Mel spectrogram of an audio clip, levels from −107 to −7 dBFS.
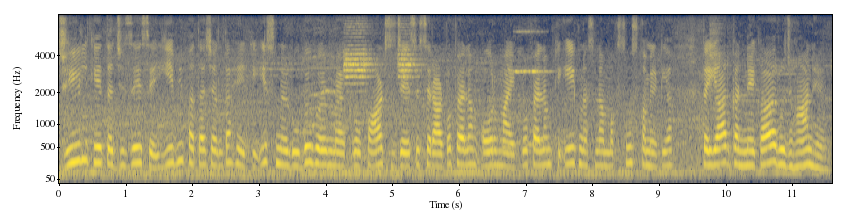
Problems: constant background noise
